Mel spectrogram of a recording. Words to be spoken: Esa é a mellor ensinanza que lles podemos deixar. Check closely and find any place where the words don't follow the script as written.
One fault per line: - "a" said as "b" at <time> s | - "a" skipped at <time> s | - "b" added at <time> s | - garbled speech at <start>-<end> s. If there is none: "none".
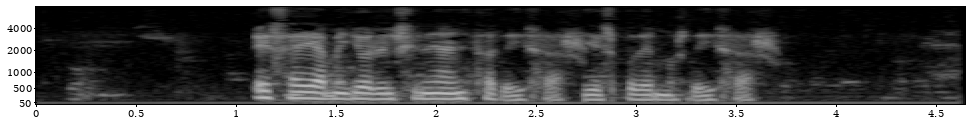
- "que" said as "deixar" at 2.4 s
